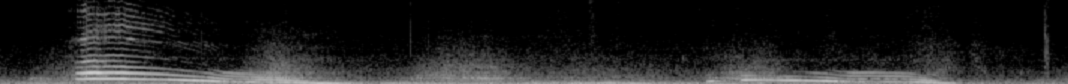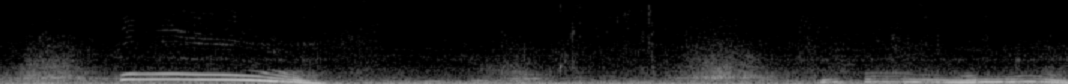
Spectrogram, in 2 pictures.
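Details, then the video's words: Angry stray mother cat living on the street, protecting her kittens and keeping everyone from approaching: long, harmonic, drawn-out yowls that slide steeply downward, about five calls a few seconds apart, the last one wavering and lower. "Angry Mother cat protects her Kittens and doesn't let anyone approach them"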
